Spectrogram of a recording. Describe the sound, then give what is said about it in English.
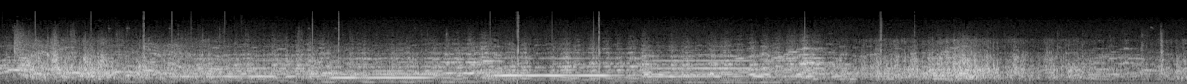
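A horse-drawn stagecoach rolls out of El Paso: a steady clip-clop of hooves over a continuous rumbling, with a sustained tonal layer underneath, loud and even throughout. “Dan and the kid were the only passengers as the stage rolled out of El Paso.”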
